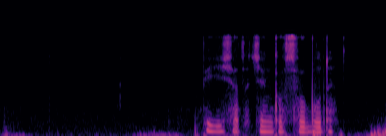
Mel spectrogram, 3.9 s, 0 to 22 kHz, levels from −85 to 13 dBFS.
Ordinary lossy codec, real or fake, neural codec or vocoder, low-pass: none; real; none; 7.2 kHz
